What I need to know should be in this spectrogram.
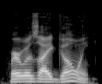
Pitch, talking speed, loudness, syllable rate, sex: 125 Hz, 235 wpm, -15 LUFS, 6.7 syllables/s, male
